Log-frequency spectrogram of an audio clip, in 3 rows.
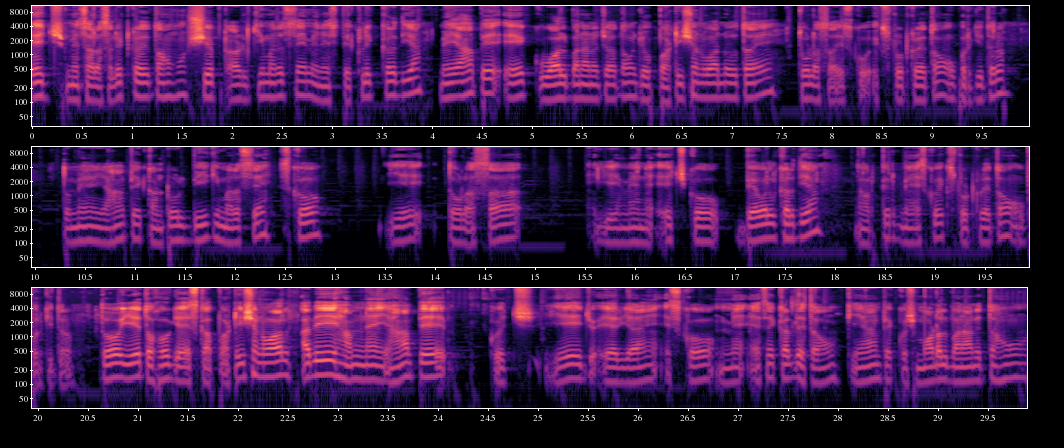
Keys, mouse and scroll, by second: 3.7-4.7 scroll up 2, 6.3-6.9 shift+middle click, 7.0 scroll down 2, 9.1-10.1 scroll up 2, 11.3 ctrl+b, 17.7 click, 19.1 e, 20.5-21.5 middle drag, 22.0-22.4 shift+scroll up 1, 22.5 shift+middle click, 22.9 scroll up 1, 23.4-24.0 middle click, 24.3 click, 24.6 Tab, 25.1 click, 25.7 Tab, 26.1 click, 26.7-27.1 scroll down 1, 27.1-28.0 middle drag.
